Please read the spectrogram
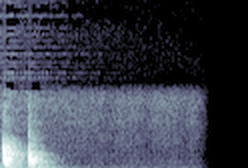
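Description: Two quick knocks about half a second apart, each dying away fast.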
